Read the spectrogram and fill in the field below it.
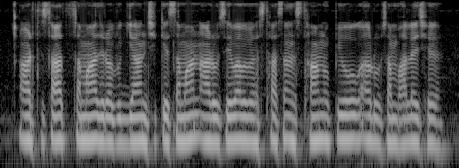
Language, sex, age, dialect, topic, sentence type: Maithili, male, 18-24, Angika, banking, statement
